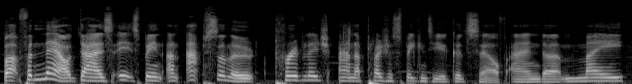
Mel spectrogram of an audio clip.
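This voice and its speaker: A man's voice: a little high, moderate pace, fairly bright tone, dry recording. A man hosting a live radio interview in a chatty, effusive, rambling and anecdotal way. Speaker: radio show host.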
